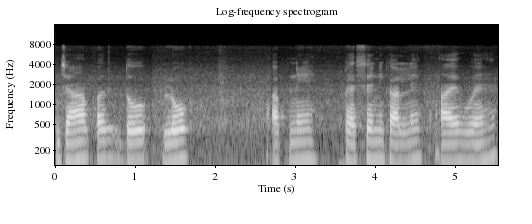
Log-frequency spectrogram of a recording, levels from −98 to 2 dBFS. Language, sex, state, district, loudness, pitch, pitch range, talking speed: Hindi, male, Bihar, Jamui, -18 LUFS, 130 Hz, 125-135 Hz, 110 wpm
